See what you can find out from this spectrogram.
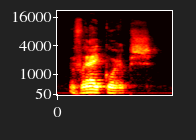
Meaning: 1. paramilitary group 2. militia
- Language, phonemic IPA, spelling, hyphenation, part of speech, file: Dutch, /ˈvrɛi̯.kɔrps/, vrijkorps, vrij‧korps, noun, Nl-vrijkorps.ogg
